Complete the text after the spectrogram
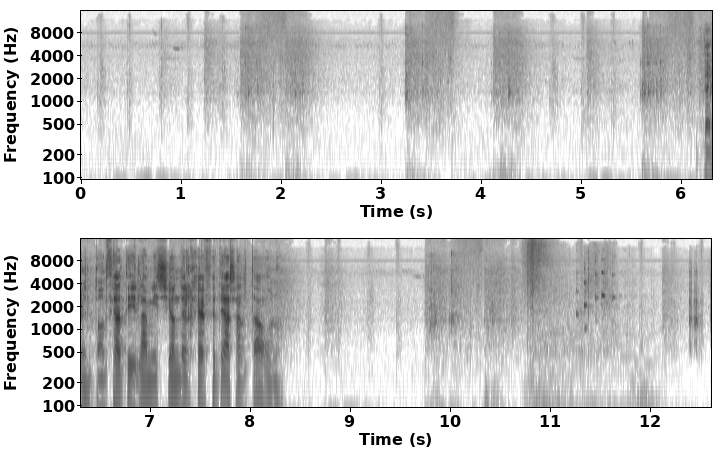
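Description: Footsteps rustle through grass.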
